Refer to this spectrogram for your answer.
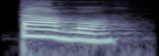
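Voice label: "таво", Komi, female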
